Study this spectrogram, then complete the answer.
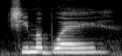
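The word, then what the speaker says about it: Cimabue: Um, so this started with the artist Chimabu, that's c I m- a bu just because Italian pronunciation is a little bit different, in the 13th century, and going up to his own day.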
